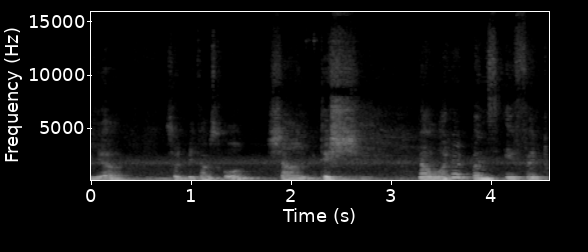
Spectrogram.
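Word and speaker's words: शान्तिः: So it's like Om Shantish. So that this accent over here is like, you could say, is a sh sound.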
